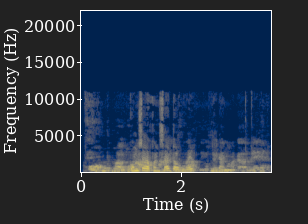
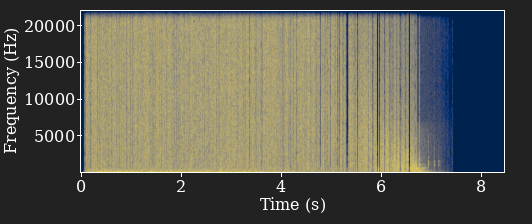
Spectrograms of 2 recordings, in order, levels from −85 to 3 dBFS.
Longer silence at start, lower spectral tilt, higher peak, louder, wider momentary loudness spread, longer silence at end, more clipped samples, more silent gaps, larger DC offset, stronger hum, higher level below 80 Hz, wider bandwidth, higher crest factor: about the same, 0.1 s vs 0.05 s; first, -6 dB/octave vs -1.5 dB/octave; about the same, -2 dBFS vs 0 dBFS; second, -20 LUFS vs -5 LUFS; first, 13 LU vs 1 LU; second, 0 s vs 1.45 s; neither; neither; neither; neither; second, -60 dBFS vs -22 dBFS; second, 11.5 kHz vs over 20 kHz; first, 18 dB vs 8 dB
